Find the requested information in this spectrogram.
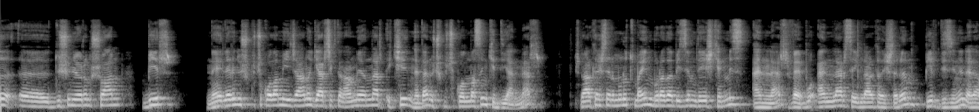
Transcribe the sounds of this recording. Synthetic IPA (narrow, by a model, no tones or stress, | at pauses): ɯɯd̪yʃynyjo̞ɾumʃuan | biɾ | nejlʲe̞ɾinyt͡ʃbu̥t͡ʃʰuko̞lˠamɯjɯd͡ʒaːnɯɟæɾt͡ʃʰɛc̚t̪ʰænanlˠajanlˠaɾicʰine̞d̪ænyt͡ʃbut͡ʃʰu̥ko̞lˠmasɯncʰid̪ijæ̰nlʲæ̰ɾ̥ | ʃimd̪iaɾkʰad̪aʃlˠaɾɯmunut̪majɯnbuɾad̪abizimd̪e̞jiʃcʰe̞nimizænlʲæɾvɛbuʔænlʲæɾsɛvɟilʲiaɾkʰad̪aʃlˠaɾɯmb̥iɾd̪izininelʲɛ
